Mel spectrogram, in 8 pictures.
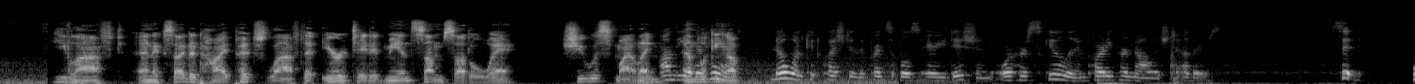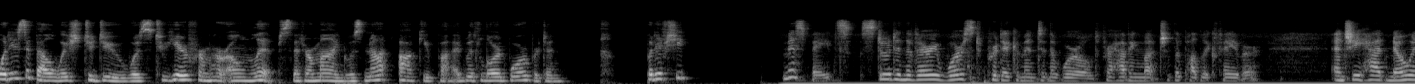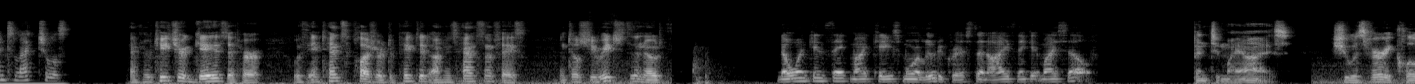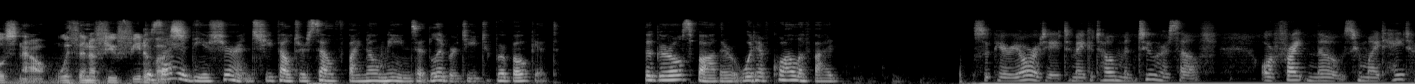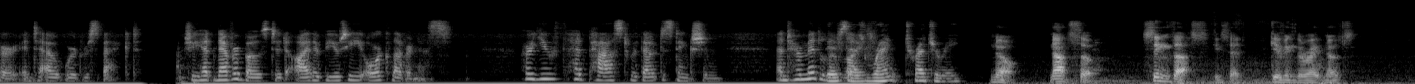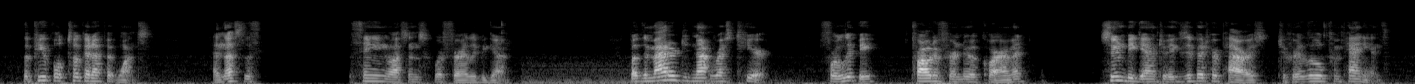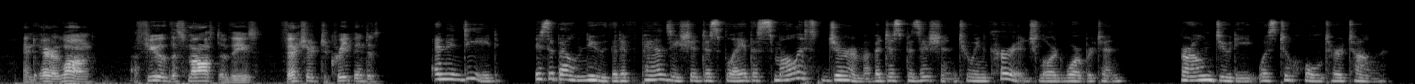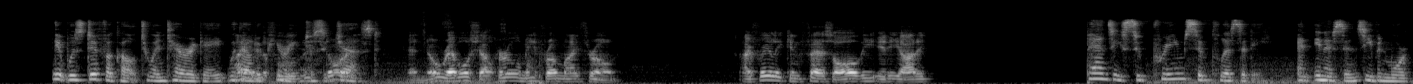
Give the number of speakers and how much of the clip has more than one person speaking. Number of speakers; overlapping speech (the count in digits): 6, about 3%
